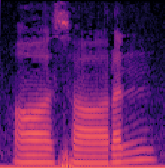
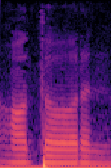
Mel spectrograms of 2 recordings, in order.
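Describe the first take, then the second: First: The middle consonant is pronounced as an s. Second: The middle consonant is pronounced as a d.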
